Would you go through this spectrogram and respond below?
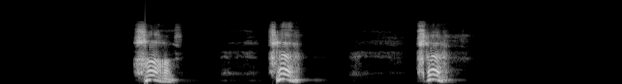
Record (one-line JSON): {"exhalation_length": "6.2 s", "exhalation_amplitude": 30291, "exhalation_signal_mean_std_ratio": 0.32, "survey_phase": "beta (2021-08-13 to 2022-03-07)", "age": "45-64", "gender": "Male", "wearing_mask": "No", "symptom_none": true, "smoker_status": "Ex-smoker", "respiratory_condition_asthma": false, "respiratory_condition_other": false, "recruitment_source": "REACT", "submission_delay": "1 day", "covid_test_result": "Negative", "covid_test_method": "RT-qPCR", "influenza_a_test_result": "Negative", "influenza_b_test_result": "Negative"}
